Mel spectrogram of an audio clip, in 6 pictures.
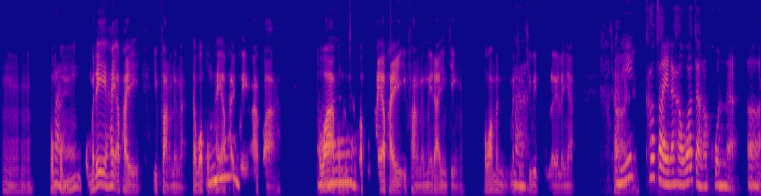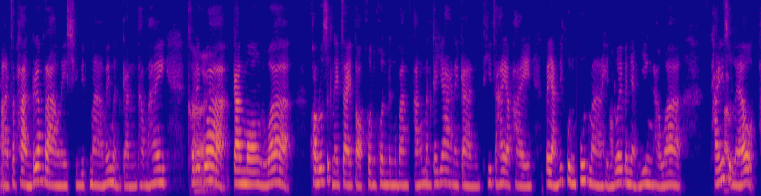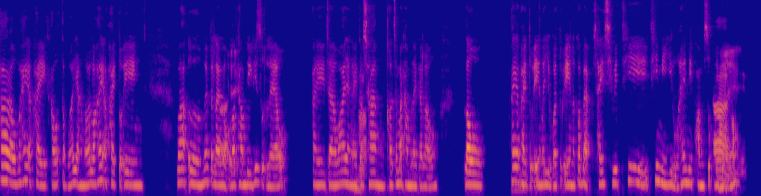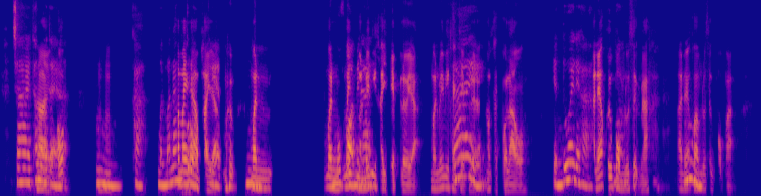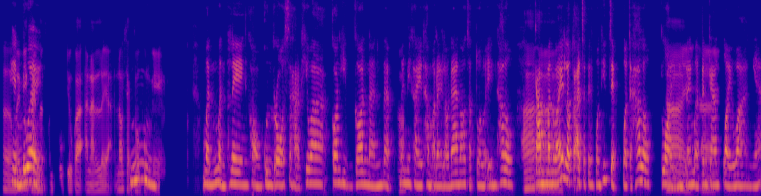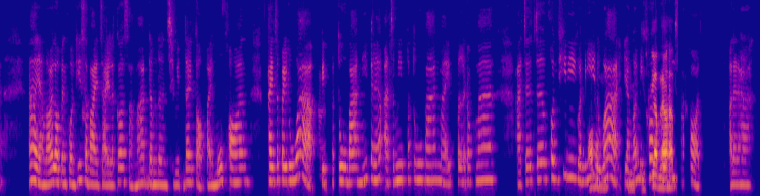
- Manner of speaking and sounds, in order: chuckle; in English: "Move on"; in English: "move on"; laughing while speaking: "ผม"
- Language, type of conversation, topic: Thai, unstructured, คุณคิดว่าการให้อภัยส่งผลต่อชีวิตของเราอย่างไร?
